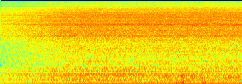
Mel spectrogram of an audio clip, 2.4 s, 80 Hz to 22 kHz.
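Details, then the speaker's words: Ford Fiesta ST180 non-runner, first start: petrol engine idling steadily but massively high with throttle untouched, smooth even drone, no misses; broken inlet manifold causing a big intake air leak. "if it runs it's idling massively High I'm not touching the throttle there that's because the inlet manifold broker a bit so engine malfunction it runs"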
